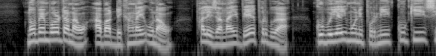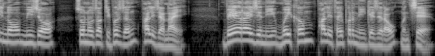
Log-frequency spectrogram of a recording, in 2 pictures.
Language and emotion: Bodo, neutral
